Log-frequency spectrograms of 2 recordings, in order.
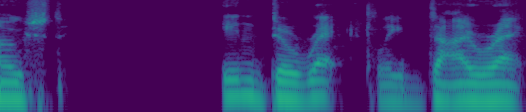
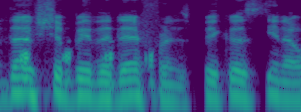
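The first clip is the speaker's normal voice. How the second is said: ordinary talk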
